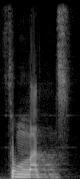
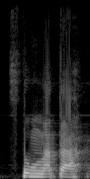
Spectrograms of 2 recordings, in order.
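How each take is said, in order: First: The word ends on a bare t sound. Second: The final t is followed by a short vowel. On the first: This form is rare. "kalau disukun ini sedikit" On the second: This is the usual form. "kalau sambung sama huruf dia berharokat"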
